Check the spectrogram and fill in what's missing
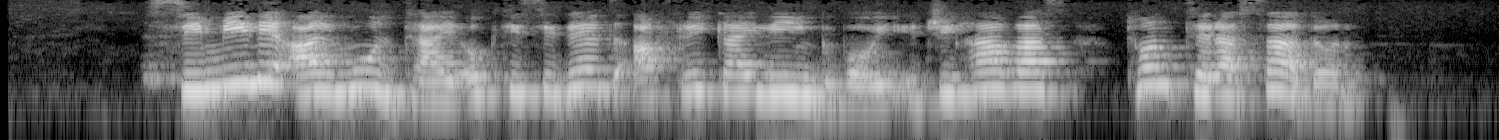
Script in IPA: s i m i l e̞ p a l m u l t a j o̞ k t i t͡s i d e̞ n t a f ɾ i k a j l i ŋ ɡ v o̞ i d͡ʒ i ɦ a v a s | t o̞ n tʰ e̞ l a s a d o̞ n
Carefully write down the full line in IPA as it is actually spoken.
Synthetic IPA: s i m i l e̞ ʔ a l m u l t a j o̞ k t i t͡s i d e̞ n t a f ɾ i k a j l i ŋ ɡ v o̞ j d͡ʒ i ɦ a v a s | t o̞ n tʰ e̞ ɾ a s a d o̞ n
